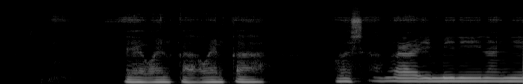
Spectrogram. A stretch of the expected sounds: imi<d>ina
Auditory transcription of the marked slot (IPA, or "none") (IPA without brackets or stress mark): n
